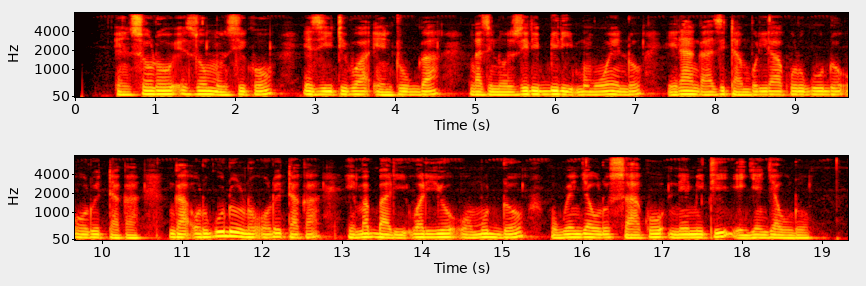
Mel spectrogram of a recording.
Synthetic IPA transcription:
e̞nso̞lo̞e̞zo̞ːmunsiko̞ | e̞zijitiβwaʔe̞ntuɡa | ŋɡazino̞ziɾibːiɾimumuwe̞ːndo̞e̞ɾaŋɡazitaːmbuliɾakuluɡuːdo̞ʔːlwe̞tːakaŋɡaʔo̞luɡuːdo̞luno̞̰ʔːlwe̞tːaka | e̞mabːaliwalijo̞ːmudːo̞ːɡwe̞ːɲɟawulo̞ssaːko̞ne̞ːmitie̞ɟe̞ːɲɟawulo̞

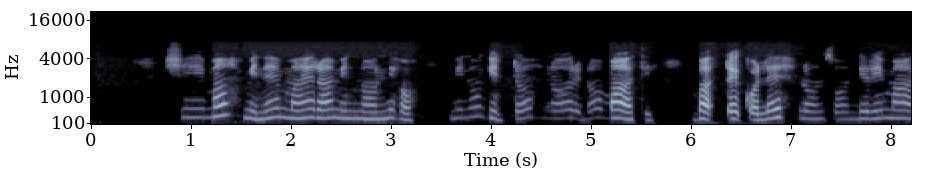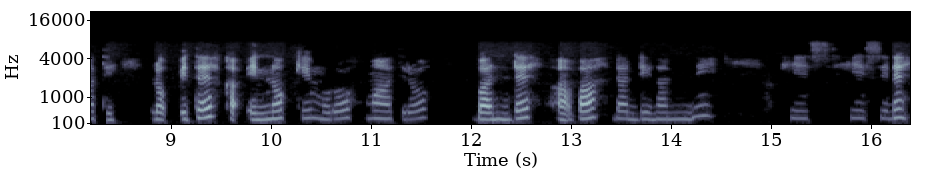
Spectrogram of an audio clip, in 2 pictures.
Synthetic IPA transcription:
ʃiːmɐmɪnɛmɐjɾɐmɪnːoːnːɪɦɔ | mɪnʊɡɪd̪ːɔnoːɾɪnɔmaːt̪ɪ | bɐɗːɛkʼɔlɛlɔnsoːnːɪɾɪmaːt̪ɪ | lɔpʼːɪt̪ɛkɐʔʔɪnːɔkːɪmʊɾɔmaːt̪ɪɾɔ | bɐnd̪ɛɐfɐd̪ɐnd̪ɪnɐnːɪ | h | hiːsːɪnɛ

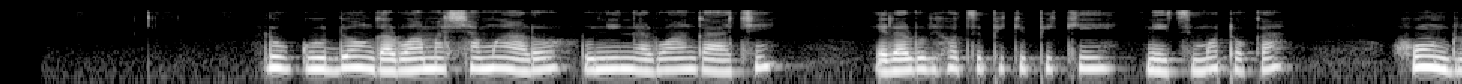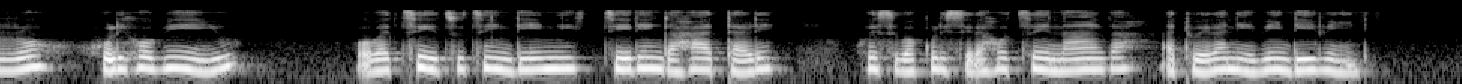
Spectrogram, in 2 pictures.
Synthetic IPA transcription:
luɡudo̞ŋɡalwaːmaʃamwaːlo̞luninalwaːŋɡaci | e̞ɾalulixo̞t͡sipikipikʰi | nit͡simo̞to̞ka | xuːnduɾo̞xulixo̞βiːju | o̰βat͡sit͡sut͡siːndiːnit͡siɾiːŋɡahatale̞ | xwe̞ːt͡siβakulisiɾaxo̞t͡siːnaːŋɡa̰ːtwe̞ːɾaneβiːndiβiːndi

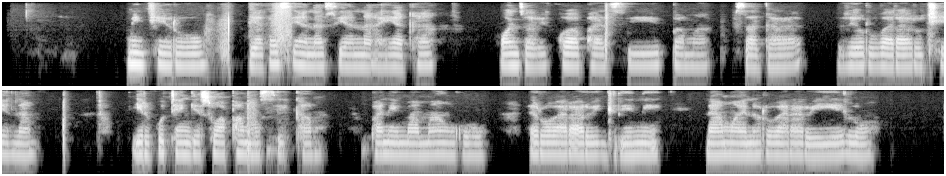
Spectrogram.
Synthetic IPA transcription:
mitʰe̞ɾo̞jakasijanasijanajakʰa | wanzaʋikwapasipama | z̥aɡʱa | re̞ruʋaɾarut͡ʃe̞na | iɾikute̞ŋɡe̞swapamusikʰa | pane̞mamaŋɡo | eɾuʋaɾarwe̞ɡʱrini | namwaneruʋaɾarwejeːlo

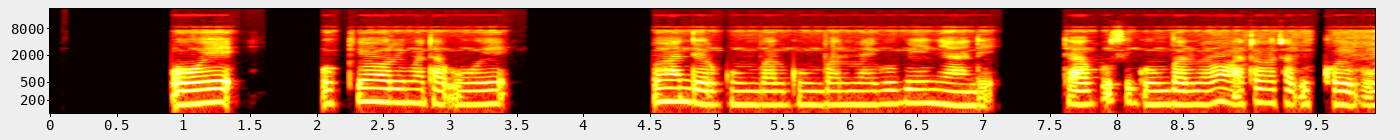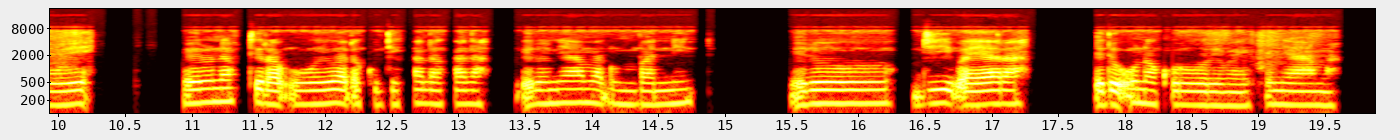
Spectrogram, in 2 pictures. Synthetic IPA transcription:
ɓɔjɛ | ɓokːiɲɔnɾimata̰ɓɔjɛ | ɗɔhandɛɾɡumbalɡumbalmajbɔbɛɲandɛ̰ | tabṵsiɡumbalmajɔna̰tawataɓikʰːɔɛɓɔjɛ | ɓɛɗɔnaftiɾaɓɔjɛwaɗakud͡ʒɛkalakala | ɓɛ̰ɗɔɲaːmaɗumbanːin | ɓɛ̰ɗɔ | d͡ʒiːɓa̰jaɾa | ɓɛɗɔ̰ʔunakuɾoɾɛmajfuɲaːma

